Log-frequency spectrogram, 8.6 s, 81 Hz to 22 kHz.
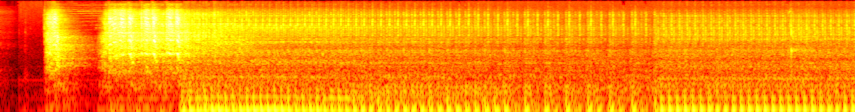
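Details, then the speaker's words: Honda CT125 Trail 125 on first start after a Yuminashi big bore kit, camshaft and 170cc injector, wideband not yet warm: it fires after a short crank into a lumpy, surging idle, running rich at 10.7 AFR. "um it's alive now and as you can see it's running pretty rich at 10.7 and it runs really rich right now"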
